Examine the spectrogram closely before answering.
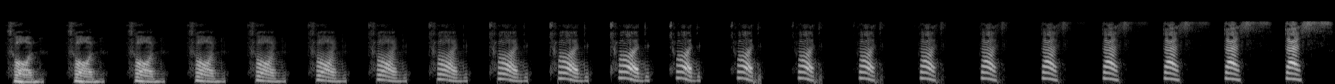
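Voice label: Proto-Indo-European tod to Lithuanian tas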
